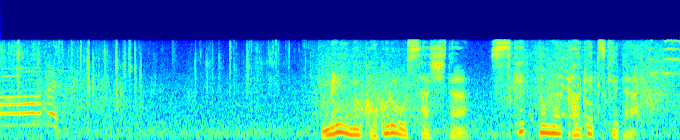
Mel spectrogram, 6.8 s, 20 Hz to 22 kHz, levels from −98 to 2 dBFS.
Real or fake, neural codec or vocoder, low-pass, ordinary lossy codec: real; none; none; none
